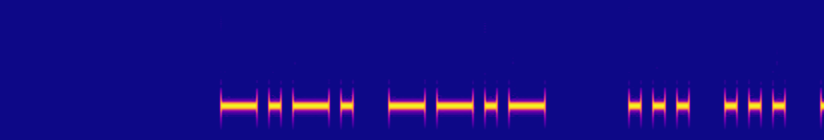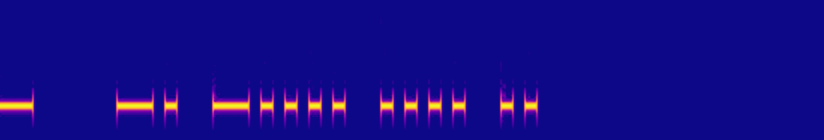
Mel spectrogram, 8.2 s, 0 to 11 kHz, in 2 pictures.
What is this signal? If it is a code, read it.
Morse code, heard as a keyed tone, about 21 wpm, 700 Hz. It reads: CQ SST N6HI
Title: K1USN SST QSO Practice - 20wpm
